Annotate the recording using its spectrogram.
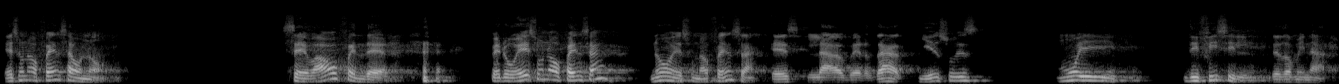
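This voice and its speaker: A man's voice: fairly high pitch, very animated, takes it slowly, pauses often, slight background noise. Man preaching a sermon in a reverberant hall. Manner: asks the congregation rhetorical questions. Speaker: pastor. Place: church hall.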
